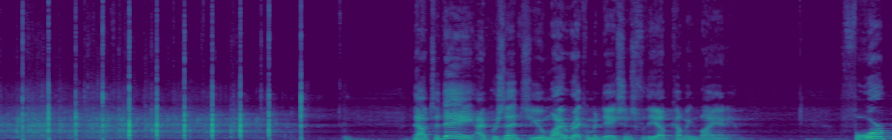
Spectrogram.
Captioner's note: applause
